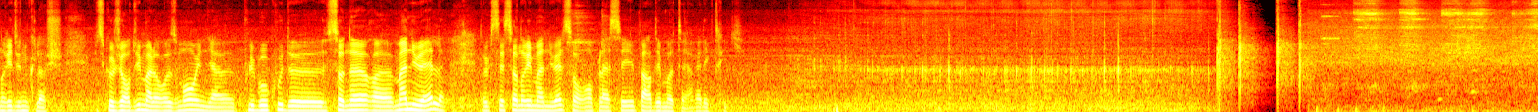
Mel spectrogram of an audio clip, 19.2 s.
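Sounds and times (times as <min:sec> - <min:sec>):
speech: 0:00.0 - 0:09.4
power grinder grinding metal bell-mounting brackets: 0:10.0 - 0:15.2, 0:16.8 - 0:19.2.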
